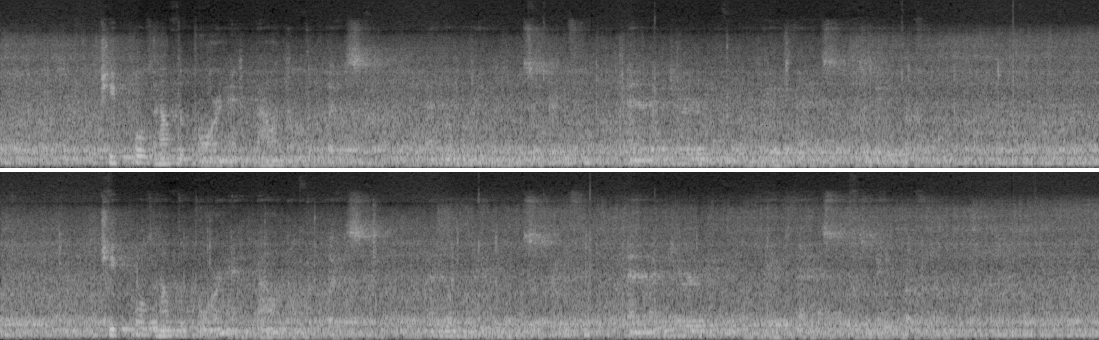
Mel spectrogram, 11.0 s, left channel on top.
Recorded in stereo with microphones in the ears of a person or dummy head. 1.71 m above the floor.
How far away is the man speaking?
About 0.6 m.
